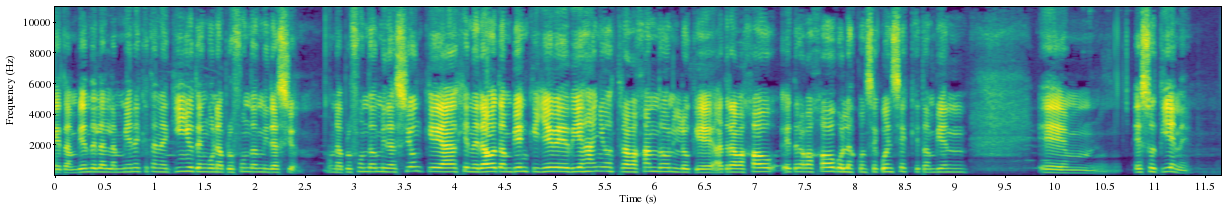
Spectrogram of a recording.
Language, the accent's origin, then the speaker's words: Spanish; Temuco, Araucanía, Chile; born there; yo soy chilena, nací aquí en Temuco, pero soy chilena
